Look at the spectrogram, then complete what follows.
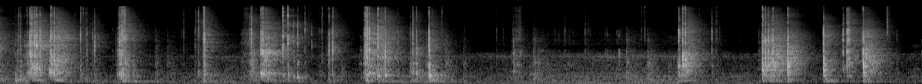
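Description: Clear plastic protective film being peeled off car paint and handled, making irregular crackling and crinkling. It quiets for about two seconds past the middle, then crackles again.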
